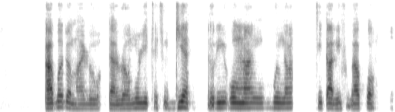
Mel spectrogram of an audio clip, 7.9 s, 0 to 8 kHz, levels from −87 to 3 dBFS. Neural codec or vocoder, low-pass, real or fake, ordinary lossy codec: codec, 24 kHz, 0.9 kbps, WavTokenizer, medium music audio release; 7.2 kHz; fake; none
